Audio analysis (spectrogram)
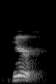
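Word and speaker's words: hier: Here. And here is actually the same. It's spelled different, but it sounds the same.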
